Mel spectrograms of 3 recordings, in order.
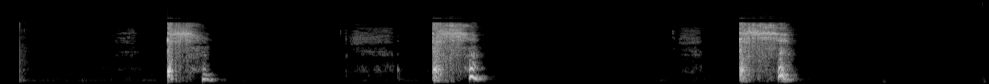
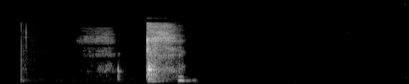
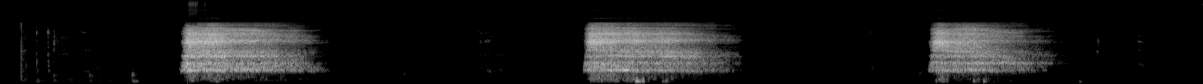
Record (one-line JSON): {"three_cough_length": "9.9 s", "three_cough_amplitude": 32767, "three_cough_signal_mean_std_ratio": 0.3, "cough_length": "4.1 s", "cough_amplitude": 32767, "cough_signal_mean_std_ratio": 0.24, "exhalation_length": "12.0 s", "exhalation_amplitude": 32767, "exhalation_signal_mean_std_ratio": 0.41, "survey_phase": "beta (2021-08-13 to 2022-03-07)", "age": "45-64", "gender": "Female", "wearing_mask": "No", "symptom_none": true, "smoker_status": "Never smoked", "respiratory_condition_asthma": true, "respiratory_condition_other": false, "recruitment_source": "REACT", "submission_delay": "1 day", "covid_test_result": "Negative", "covid_test_method": "RT-qPCR", "influenza_a_test_result": "Negative", "influenza_b_test_result": "Negative"}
